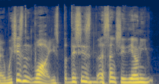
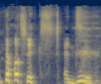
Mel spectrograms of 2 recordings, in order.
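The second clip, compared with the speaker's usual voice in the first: drawn-out, higher mock echo; teasing mimicry; 5 semitones higher, much slower than usual. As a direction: parrot it back slowly, pitched up. Mimics co-host's phrase back, teasing.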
